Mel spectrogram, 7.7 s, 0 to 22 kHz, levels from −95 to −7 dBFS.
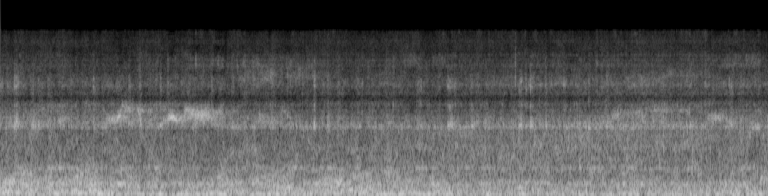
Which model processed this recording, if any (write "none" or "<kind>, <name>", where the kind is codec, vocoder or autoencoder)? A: codec, HILCodec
